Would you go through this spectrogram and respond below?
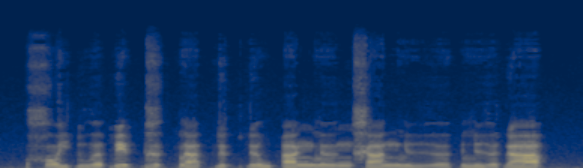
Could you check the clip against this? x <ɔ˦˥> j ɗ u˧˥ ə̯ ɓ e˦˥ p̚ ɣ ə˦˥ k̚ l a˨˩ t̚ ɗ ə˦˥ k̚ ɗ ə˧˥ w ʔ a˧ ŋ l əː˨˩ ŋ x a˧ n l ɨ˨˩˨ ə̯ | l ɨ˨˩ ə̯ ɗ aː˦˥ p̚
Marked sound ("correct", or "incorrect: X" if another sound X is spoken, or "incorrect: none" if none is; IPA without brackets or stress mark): incorrect: ɔ˨˩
